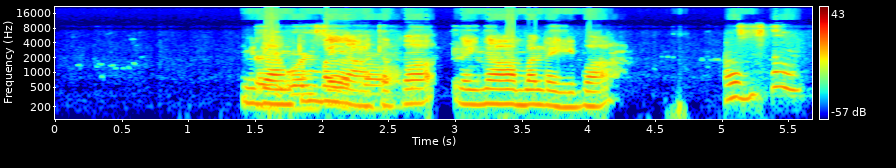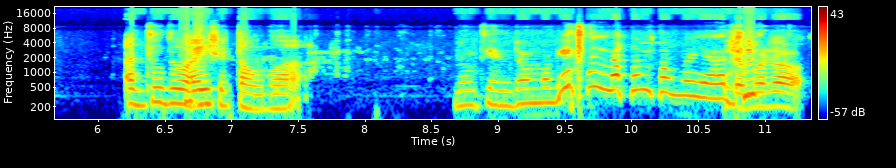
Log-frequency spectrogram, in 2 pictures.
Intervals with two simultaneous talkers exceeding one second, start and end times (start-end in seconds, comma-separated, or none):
1.5-2.7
